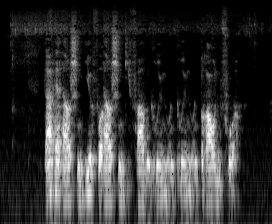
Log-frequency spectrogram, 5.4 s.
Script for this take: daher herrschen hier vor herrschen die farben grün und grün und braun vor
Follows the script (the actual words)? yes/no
yes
